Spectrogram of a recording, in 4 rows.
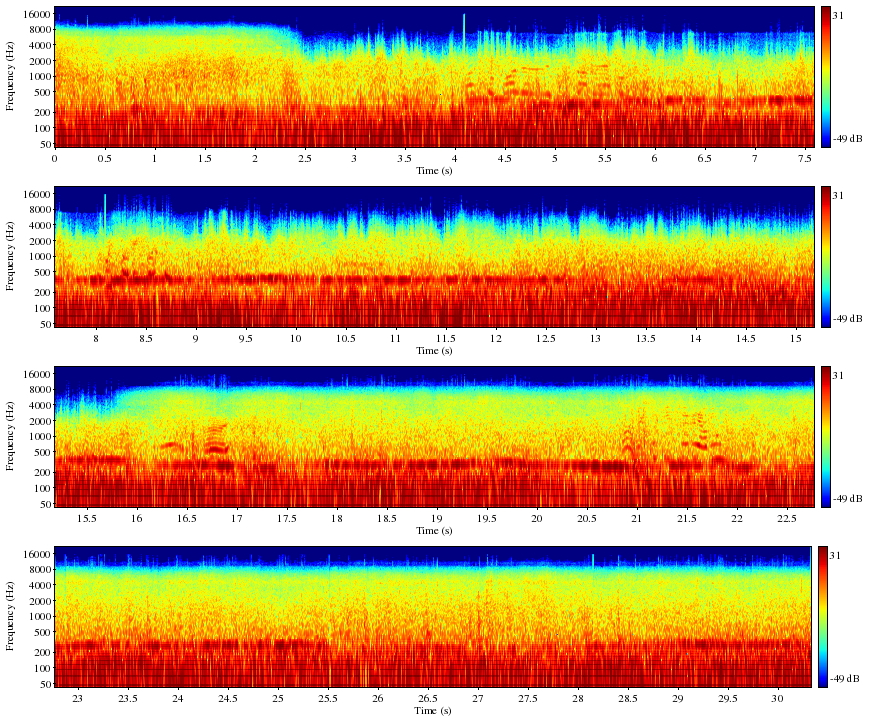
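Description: Wind buffeting the microphone and water rushing past the hull of a Diam 24 trimaran sailing fast, with a steady hum underneath that steps up and down in pitch. The sound is dulled for a stretch in the middle.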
